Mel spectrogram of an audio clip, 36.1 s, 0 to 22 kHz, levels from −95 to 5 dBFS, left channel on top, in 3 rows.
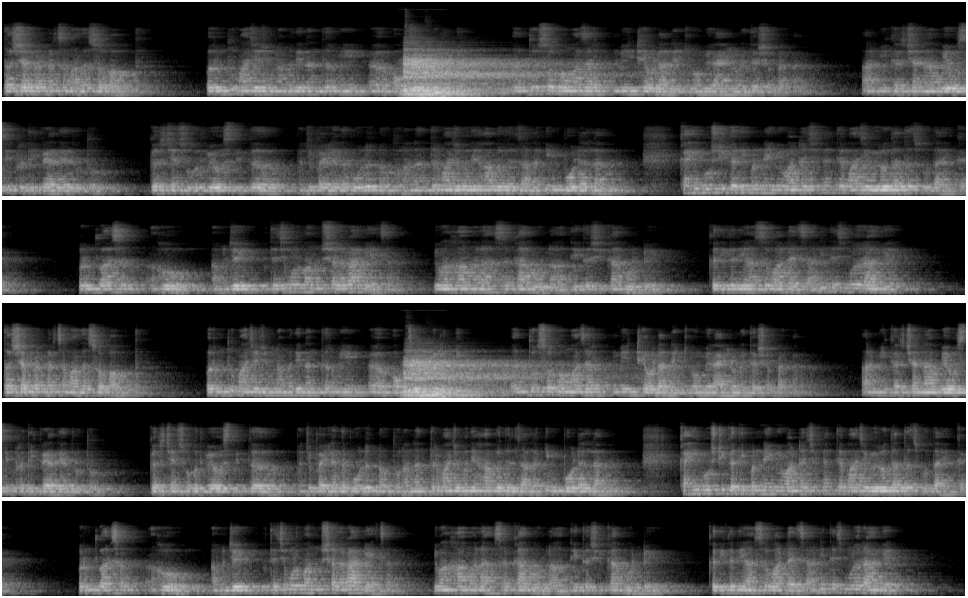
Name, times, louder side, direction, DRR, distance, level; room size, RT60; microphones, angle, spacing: voice 1, 0.0-1.6 2.5-5.8 6.3-10.0 10.7-13.3 13.9-19.7 20.1-20.3 20.5-24.1 25.1-25.7 25.9-26.4 26.7-29.0 29.5-32.3 33.0-35.2, equal, 30° right, 1 dB, 0.5 m, -28 dB
sound 1, 5.0-7.6, left 1 dB, 70° left, 0.7 m, -25 dB
5.1 x 2.7 x 3.5 m, 1.1 s
head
